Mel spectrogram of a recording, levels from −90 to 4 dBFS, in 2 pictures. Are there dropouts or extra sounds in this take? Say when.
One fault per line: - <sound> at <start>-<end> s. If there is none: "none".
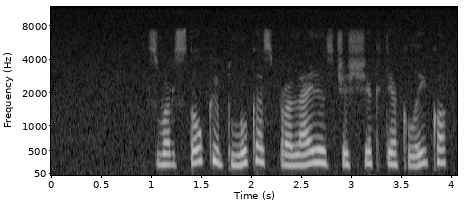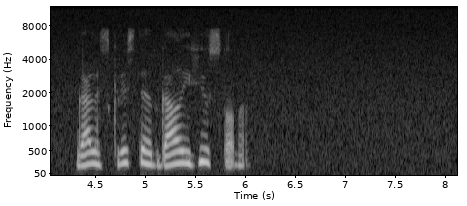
none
